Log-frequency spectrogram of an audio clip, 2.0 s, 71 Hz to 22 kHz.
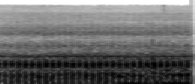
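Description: The engine of a new 2023 Kawasaki KLX300SM motorcycle runs close by at a steady idle, a loud even single-cylinder thump with a rapid regular pulse all the way through.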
